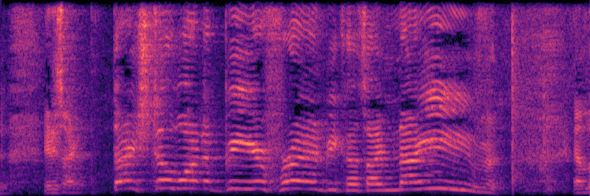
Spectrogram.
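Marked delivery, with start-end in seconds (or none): 0.9-3.6 very high, drawn-out cry; hammed-up earnest wail; mock naive pleading. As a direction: plead like an overwrought innocent. Voicing Thor pleading.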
